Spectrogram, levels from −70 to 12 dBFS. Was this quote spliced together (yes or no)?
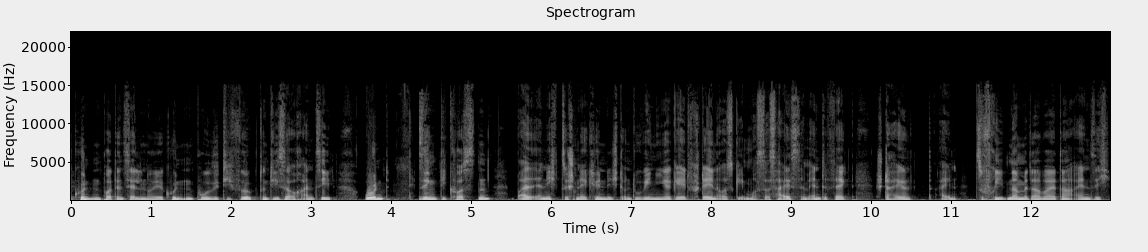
yes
